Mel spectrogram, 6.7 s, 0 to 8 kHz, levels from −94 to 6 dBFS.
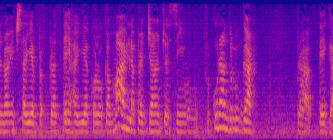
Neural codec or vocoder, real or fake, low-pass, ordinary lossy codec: vocoder, 24 kHz, 100 mel bands, Vocos; fake; 7.2 kHz; none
